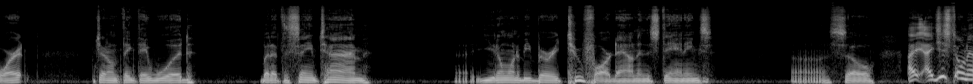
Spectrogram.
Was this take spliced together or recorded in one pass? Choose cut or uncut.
uncut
